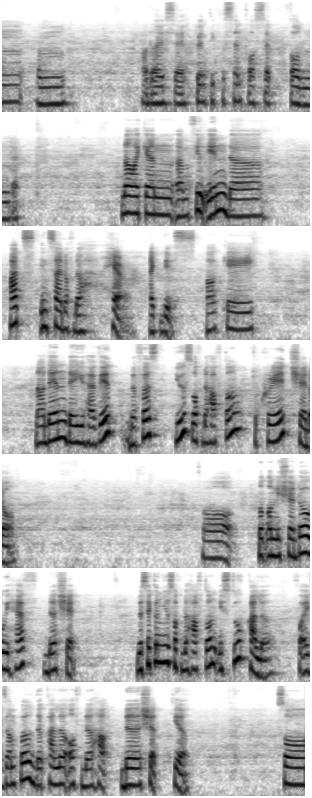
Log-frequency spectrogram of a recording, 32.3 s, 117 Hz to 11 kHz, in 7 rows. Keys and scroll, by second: 19.3 scroll up 1.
